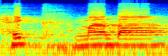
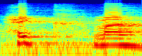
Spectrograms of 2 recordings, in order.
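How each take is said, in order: First: The word ends with a t and a vowel. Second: The word ends with an h sound. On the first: This is the form read without stopping. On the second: This is the form read when stopping.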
